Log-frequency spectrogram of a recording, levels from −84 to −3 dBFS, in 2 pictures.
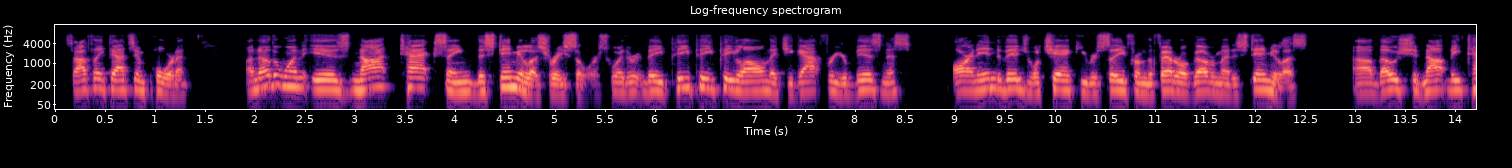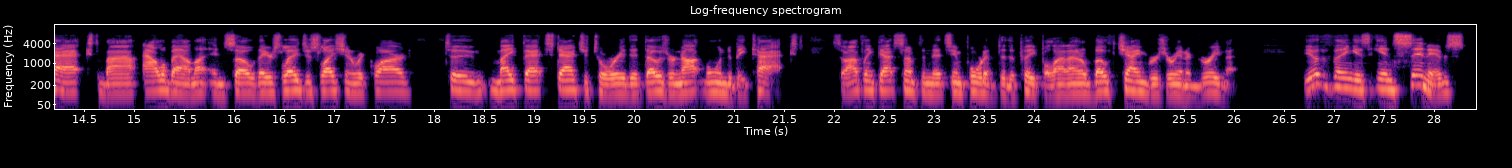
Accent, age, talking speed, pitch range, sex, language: American, 50-69, 175 wpm, 120-150 Hz, male, English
